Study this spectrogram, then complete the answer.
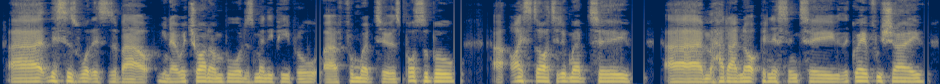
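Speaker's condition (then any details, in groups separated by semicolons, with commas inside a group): No condition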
